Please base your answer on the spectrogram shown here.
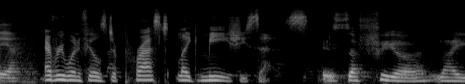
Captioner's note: speaking alternate language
